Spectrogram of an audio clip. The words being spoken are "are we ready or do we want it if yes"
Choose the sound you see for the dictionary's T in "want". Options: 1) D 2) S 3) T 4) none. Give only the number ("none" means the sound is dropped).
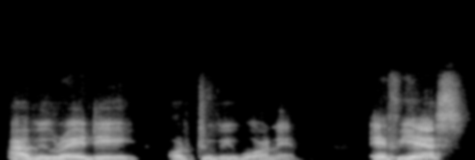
4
